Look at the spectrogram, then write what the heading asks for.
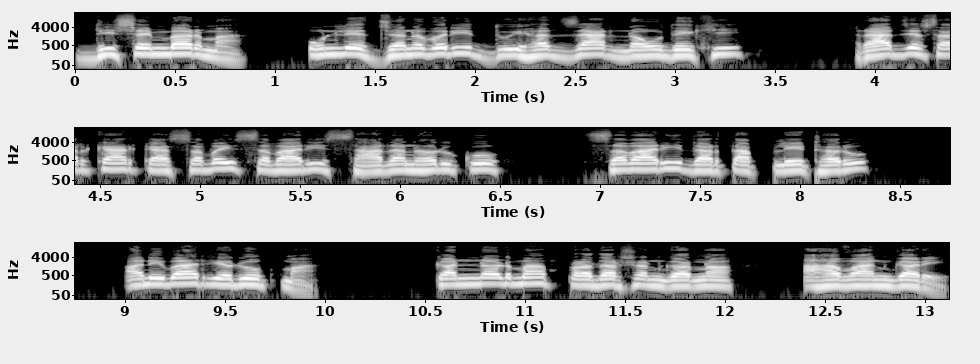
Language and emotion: Nepali, neutral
